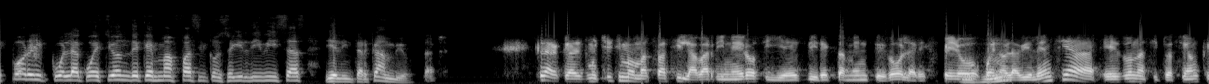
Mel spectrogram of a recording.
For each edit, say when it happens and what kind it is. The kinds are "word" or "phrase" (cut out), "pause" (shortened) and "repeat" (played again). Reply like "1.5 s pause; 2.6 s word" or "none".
9.4 s pause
